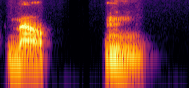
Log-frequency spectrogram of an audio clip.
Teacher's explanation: The most, I don't know if it's common necessarily, but the most common one that I tend to talk about and that comes to mind would be like in mountain. So we're using a glottal stop T, and then we're not saying tain or tin or something like that. We just say the N, mountain. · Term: Syllabic consonants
